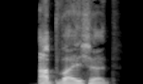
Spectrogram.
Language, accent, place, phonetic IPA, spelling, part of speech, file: German, Germany, Berlin, [ˈapˌvaɪ̯çət], abweichet, verb, De-abweichet.ogg
- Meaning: second-person plural dependent subjunctive I of abweichen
